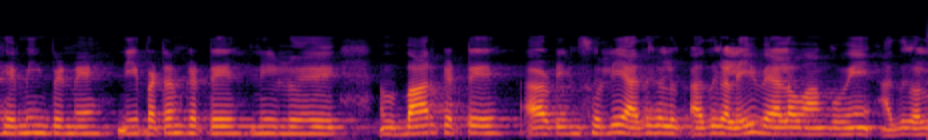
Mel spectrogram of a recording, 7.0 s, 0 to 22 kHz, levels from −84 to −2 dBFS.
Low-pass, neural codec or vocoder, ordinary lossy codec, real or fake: none; none; none; real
